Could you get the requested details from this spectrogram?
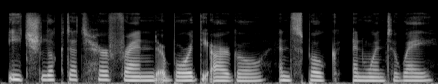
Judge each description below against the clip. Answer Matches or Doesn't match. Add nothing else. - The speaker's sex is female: Matches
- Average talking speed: Matches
